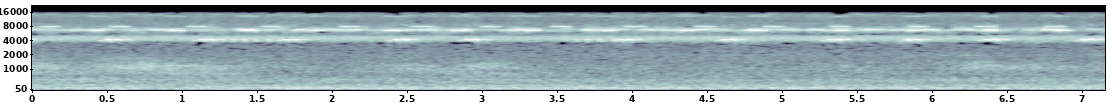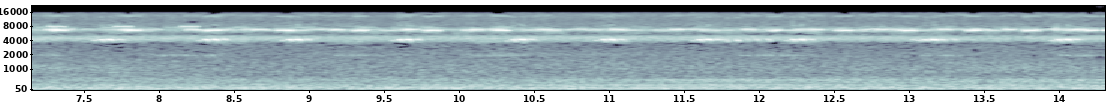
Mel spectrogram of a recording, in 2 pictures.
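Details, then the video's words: Warm humid Midwestern summer night filled with crickets: a continuous high, pulsing chorus of chirps near two per second, steady throughout, with faint scattered lower nocturnal sounds in the background. "Night Time Cricket Sounds"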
